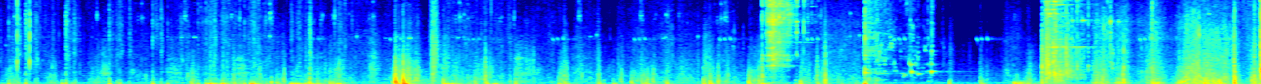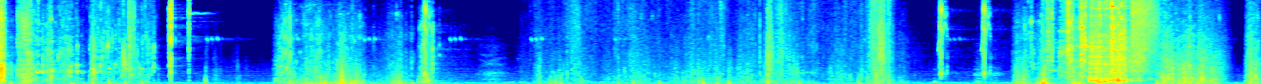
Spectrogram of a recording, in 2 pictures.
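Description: Footsteps scuff slowly across a floor.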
